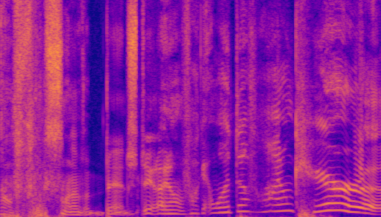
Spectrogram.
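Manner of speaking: imitated exasperation, climbing to a high stretched end; grumble, then build into a mock wail; frustrated. Imitating later-career comic's rant, building frustration. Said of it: "he got more frustrated".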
